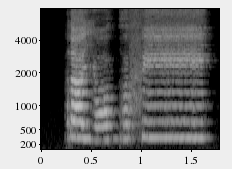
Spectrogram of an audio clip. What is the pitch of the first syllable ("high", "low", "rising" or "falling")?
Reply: high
